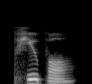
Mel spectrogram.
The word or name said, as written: pupil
